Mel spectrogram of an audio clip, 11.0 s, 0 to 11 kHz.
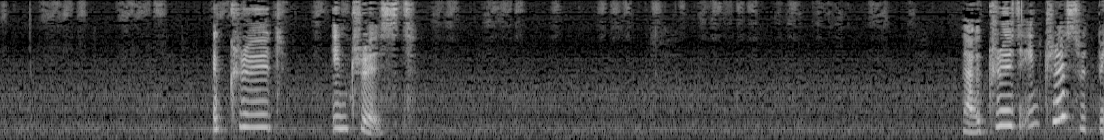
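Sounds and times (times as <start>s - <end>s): pen scratching on paper: 0.0s - 9.2s.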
